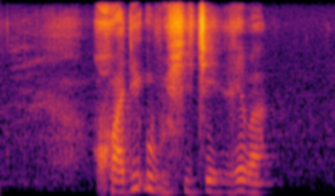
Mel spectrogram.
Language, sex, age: Northern Sotho, male, 24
